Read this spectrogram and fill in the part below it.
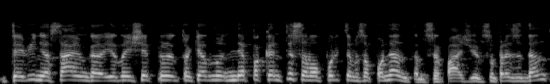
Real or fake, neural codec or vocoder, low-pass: real; none; 7.2 kHz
